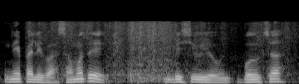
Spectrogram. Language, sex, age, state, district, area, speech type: Nepali, male, 30-45, West Bengal, Darjeeling, rural, spontaneous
